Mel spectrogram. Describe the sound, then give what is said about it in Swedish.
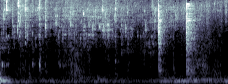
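Water splashes and trickles steadily as it is poured into a glass, with a few brighter gurgling surges near the end. It is moderately loud, with no voices. “Hur vattnet låter när man häller upp det.”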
